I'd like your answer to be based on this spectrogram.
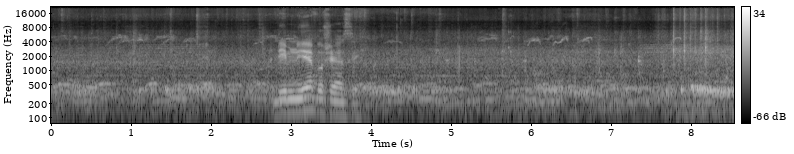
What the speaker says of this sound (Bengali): দেখতে পাচ্ছেন অরিজিনাল কাগজি, কাগজি কবুতর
